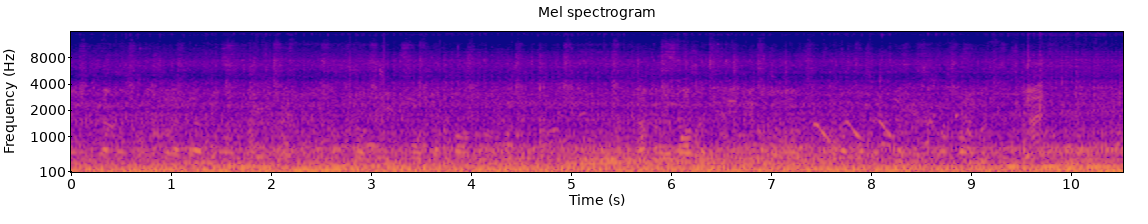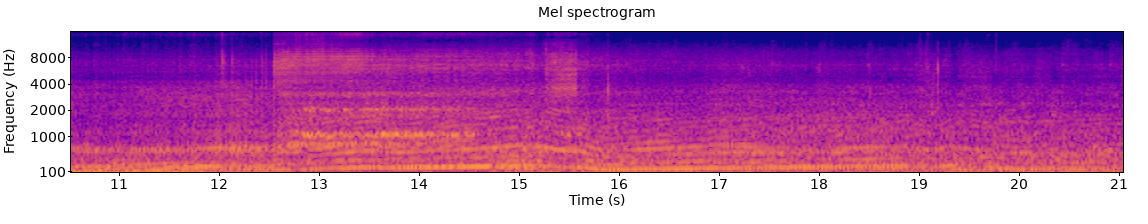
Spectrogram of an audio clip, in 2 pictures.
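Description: A turbocharged Daewoo Tico and a Peugeot 106 drag racing. Both engines are revved while staged at the line. About two-thirds of the way in they launch with a few seconds of hissing tyre noise. The engine pitch climbs as they pull away, drops at a gear change and climbs again.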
